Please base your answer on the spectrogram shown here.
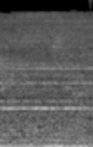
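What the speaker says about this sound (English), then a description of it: "Tram arriving at flight deck station." Tram from the Dead Space game pulling into the flight deck station, a steady mechanical rumble with a sustained tonal hum, moderately loud and continuous with no voices.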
